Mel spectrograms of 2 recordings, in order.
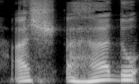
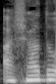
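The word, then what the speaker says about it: أشهد: এজন্য কালিমা শাহাদাতের ক্ষেত্রে আমরা পড়ব আশহাদু আল্লা ইলাহা ইল্লাল্লাহু। আমার সাথে সাথে আশহাদু আল্লাহ। ইলাহা ইল্লাল্লাহু আর যদি আশহাদু আশাদু আশাদু বলি তাহলে সিনে জবর হয়ে যাচ্ছে তাহলে উচ্চারণ স্পষ্ট করে আশহাদু আল্লা ইলাহা ইল্লাল্লাহু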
